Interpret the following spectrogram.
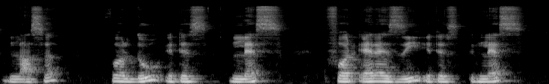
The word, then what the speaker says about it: lässt: I'm not saying last. I'm just saying less. You can say do lest, there is nothing wrong in it, but I'm just telling you how normally people where I live in Germany pronounce it. So you don't have to pronounce the T part.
